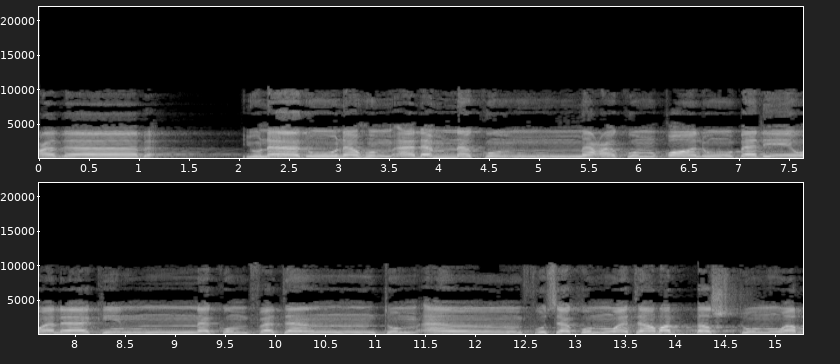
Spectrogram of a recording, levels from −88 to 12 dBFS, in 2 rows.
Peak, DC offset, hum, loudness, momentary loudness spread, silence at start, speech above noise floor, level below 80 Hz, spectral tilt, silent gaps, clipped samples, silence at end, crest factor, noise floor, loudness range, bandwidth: -2 dBFS; under 0.1%; none; -17 LUFS; 9 LU; 0 s; 24 dB; -64 dBFS; -4.5 dB/octave; none; under 0.1%; 0 s; 16 dB; -41 dBFS; 4 LU; 11 kHz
